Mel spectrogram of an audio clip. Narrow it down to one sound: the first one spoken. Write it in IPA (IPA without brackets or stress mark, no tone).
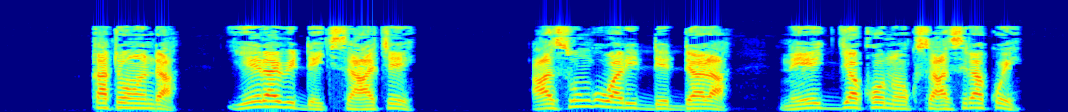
k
